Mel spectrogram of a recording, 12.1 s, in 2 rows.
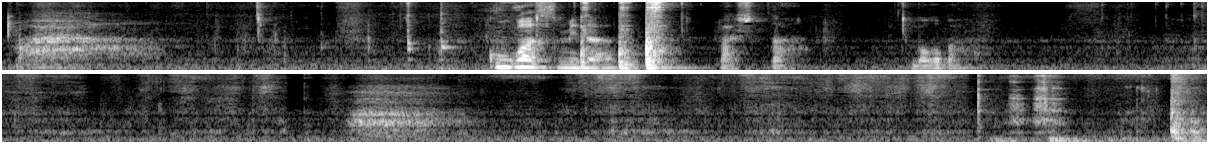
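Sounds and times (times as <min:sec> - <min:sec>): person chewing: 0:01.0 - 0:02.2
metal spoon scraping a bowl: 0:09.7 - 0:11.8.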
